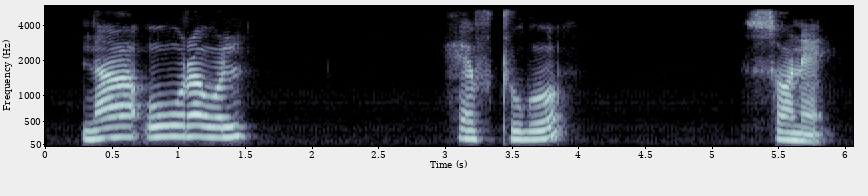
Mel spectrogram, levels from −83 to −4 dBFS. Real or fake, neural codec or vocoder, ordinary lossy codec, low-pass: real; none; none; 5.4 kHz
